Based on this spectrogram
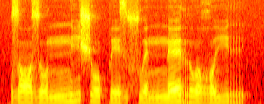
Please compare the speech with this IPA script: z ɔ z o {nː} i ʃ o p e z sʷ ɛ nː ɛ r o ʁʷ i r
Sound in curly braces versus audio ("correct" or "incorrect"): correct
